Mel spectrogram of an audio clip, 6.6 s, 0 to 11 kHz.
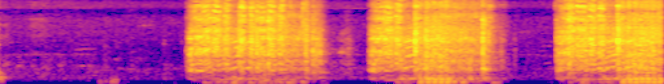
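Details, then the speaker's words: Older Yamaha MX King 150 after a major engine service, first start with fresh radiator coolant and oil checked. Engine catches and revs in three clean bursts, dropping back cleanly, no knocks or rattles; sounds smooth and healthy. "nah ini udah nyala motornya ini Alhamdulillah suaranya halus ya Nah ini suaranya halus ini tinggal kita diamin aja"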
